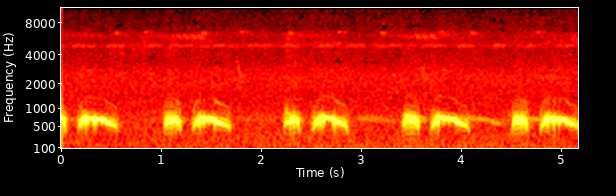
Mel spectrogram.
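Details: Cooing of a spotted dove, Ninh Thuận, Vietnam: short clipped note then a longer downward-sliding coo, the pattern repeating at an even pace against a quiet background.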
